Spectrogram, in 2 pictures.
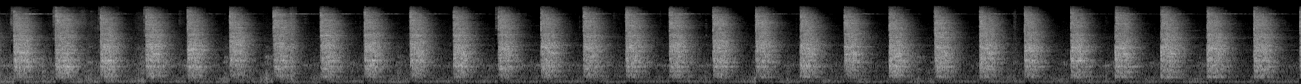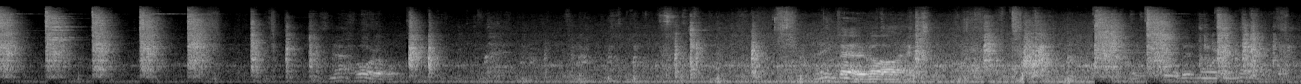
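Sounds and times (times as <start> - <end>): hammer striking hot steel bar: 0.0 - 16.2, 22.2 - 25.6.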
